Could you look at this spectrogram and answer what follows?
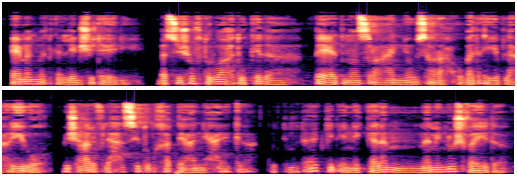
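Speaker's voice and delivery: usual speaking voice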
